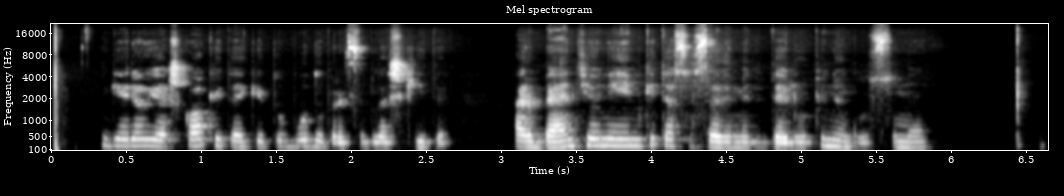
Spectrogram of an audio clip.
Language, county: Lithuanian, Utena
